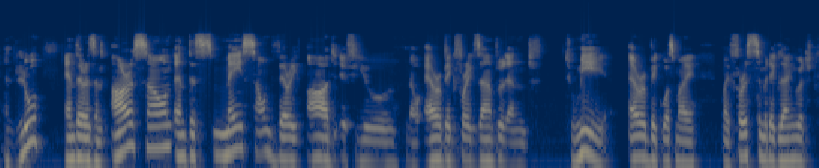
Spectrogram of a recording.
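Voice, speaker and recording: In this video lecture, a man who teaches languages explains how to read an ancient script, carefully sounding out syllable after syllable. He speaks in a mid-range voice that's pushed and bright, though the audio lacks high frequencies.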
